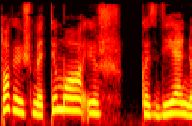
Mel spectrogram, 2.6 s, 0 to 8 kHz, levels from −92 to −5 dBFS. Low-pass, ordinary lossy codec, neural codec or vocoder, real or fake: 7.2 kHz; MP3, 32 kbps; none; real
